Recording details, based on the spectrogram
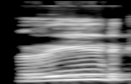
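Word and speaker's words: read: नवेल इज रीड की third form रीड यानी कि रेड स्पेलिंग सेम रहेंगे।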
